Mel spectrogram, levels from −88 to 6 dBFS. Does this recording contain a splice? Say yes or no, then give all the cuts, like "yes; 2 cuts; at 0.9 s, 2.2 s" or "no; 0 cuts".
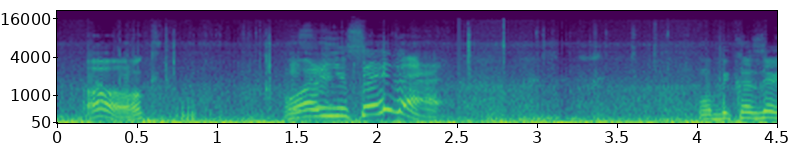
no; 0 cuts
